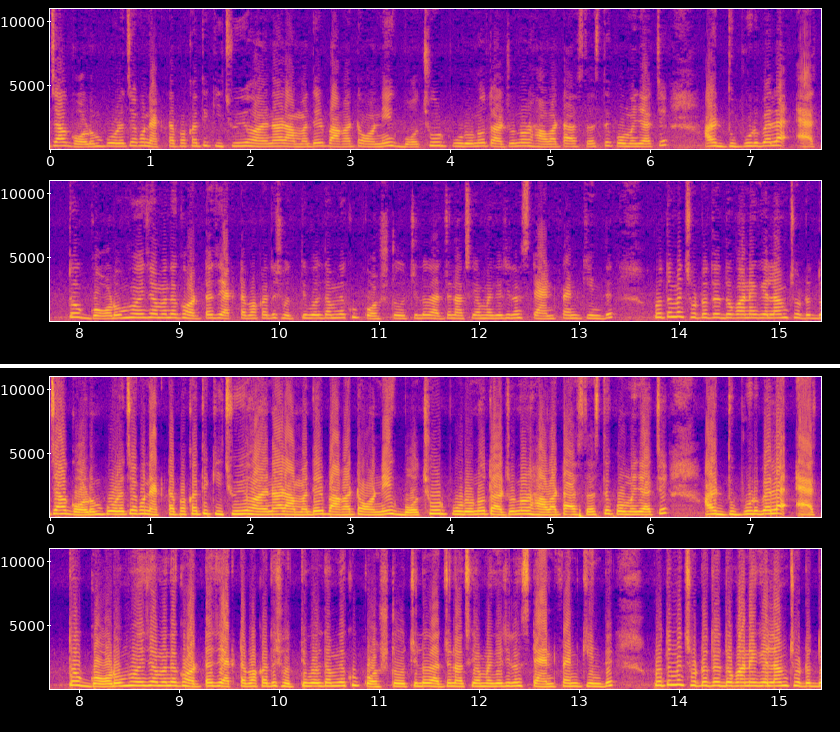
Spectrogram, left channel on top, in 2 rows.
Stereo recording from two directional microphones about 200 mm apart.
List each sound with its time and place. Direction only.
0.0 s speech: 35° right (ahead or behind)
